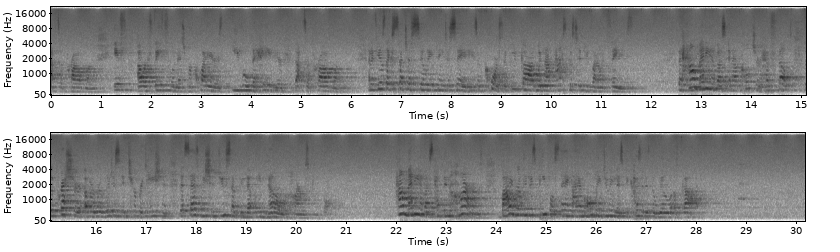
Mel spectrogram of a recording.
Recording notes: We had technical difficulties. The quality of the podcast is not what it has been or will be.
